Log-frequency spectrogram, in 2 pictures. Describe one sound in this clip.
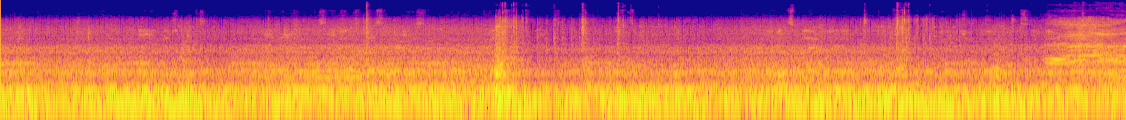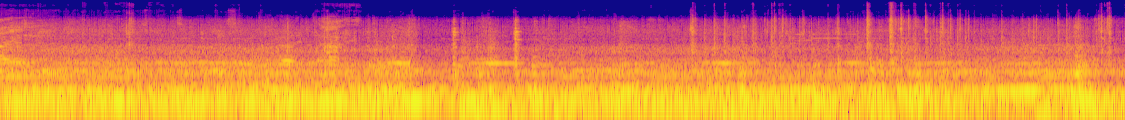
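A diesel engine rumbles steadily close by.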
